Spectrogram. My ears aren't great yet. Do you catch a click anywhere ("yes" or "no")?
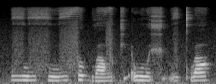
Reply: no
